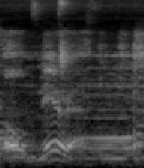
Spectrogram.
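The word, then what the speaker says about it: O'Meara: And Mike O'Mara, the name is spelled O-M-E-A-R-A, Mike O'Mara.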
